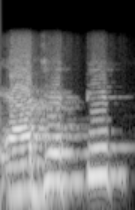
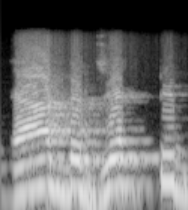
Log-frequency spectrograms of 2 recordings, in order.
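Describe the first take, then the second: First: The d sound is left silent. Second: The d sound is clearly pronounced. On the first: The speaker calls it right. "সেটা হচ্ছে অ্যাডজেক্টিভ" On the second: The speaker calls it wrong. "এই কথাটাও যেমন অ্যাডজেক্টিভ নয়"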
